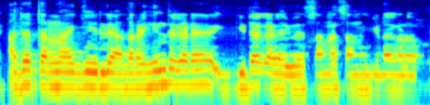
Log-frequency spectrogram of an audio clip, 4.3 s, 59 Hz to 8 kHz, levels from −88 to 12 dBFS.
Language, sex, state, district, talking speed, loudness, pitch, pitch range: Kannada, male, Karnataka, Koppal, 125 wpm, -15 LUFS, 135 Hz, 125-145 Hz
